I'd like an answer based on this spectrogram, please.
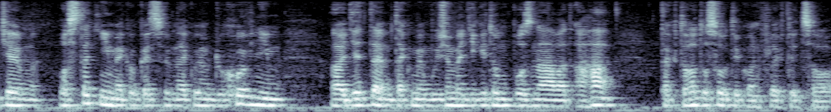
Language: Czech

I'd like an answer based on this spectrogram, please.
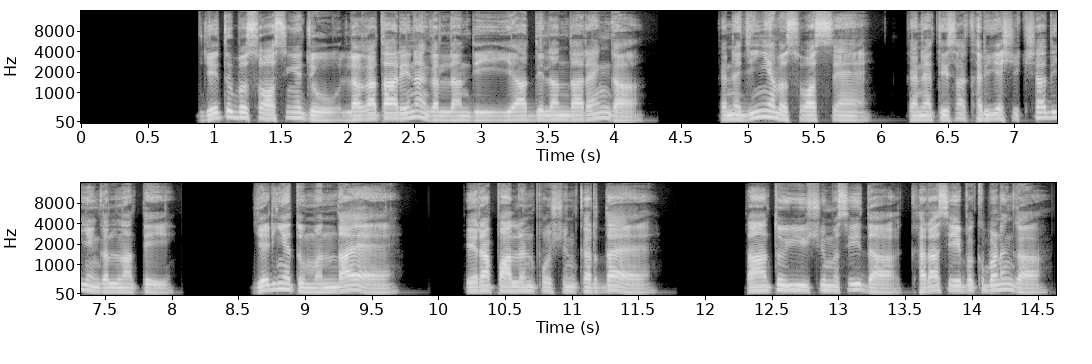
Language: Kangri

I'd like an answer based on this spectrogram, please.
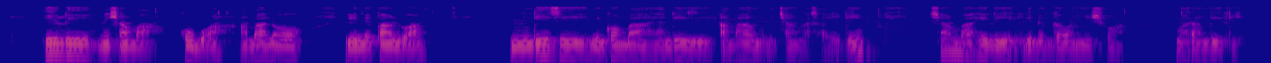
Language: Swahili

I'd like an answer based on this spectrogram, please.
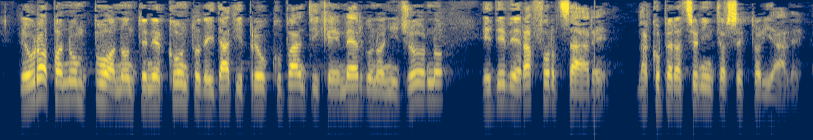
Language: Italian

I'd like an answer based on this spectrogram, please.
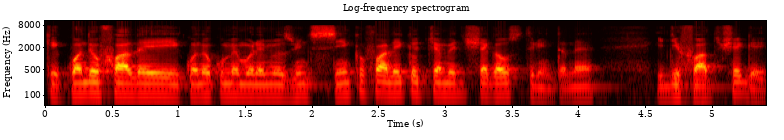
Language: Portuguese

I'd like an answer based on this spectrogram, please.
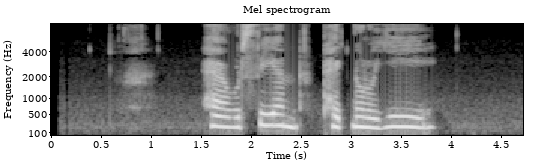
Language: Thai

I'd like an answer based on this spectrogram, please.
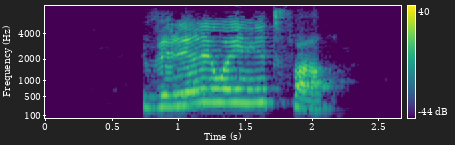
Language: Kabyle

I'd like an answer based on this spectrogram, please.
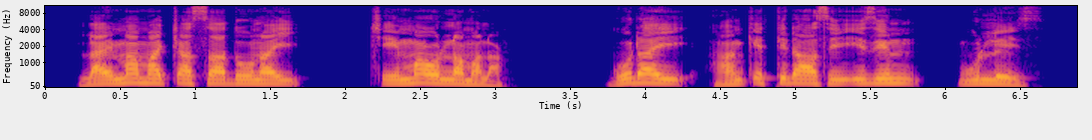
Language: Gamo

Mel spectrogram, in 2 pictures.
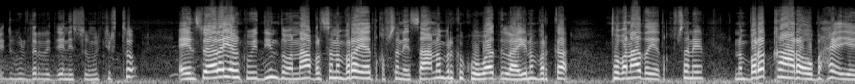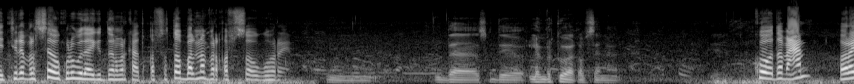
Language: Arabic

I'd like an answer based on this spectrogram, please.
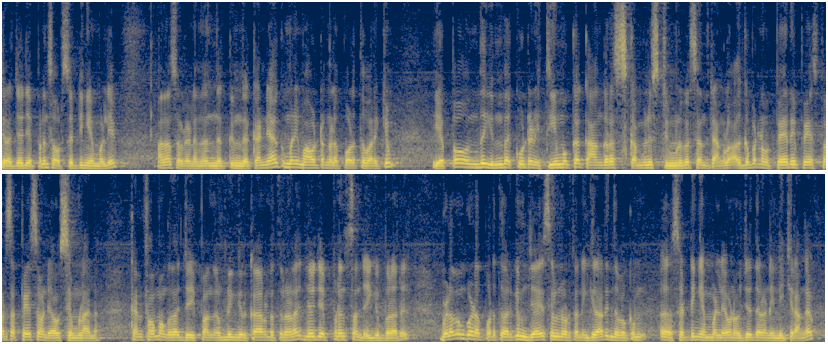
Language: Tamil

